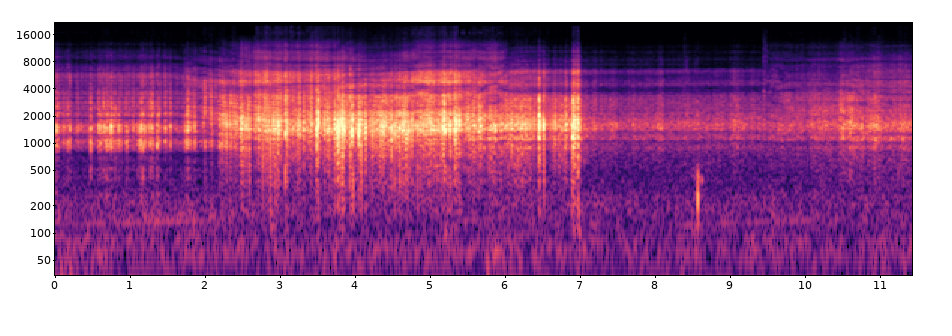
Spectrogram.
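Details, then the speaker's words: 1960 Olympic AM/FM tube tuner, dirty and poor condition, run with light bulb bypassed: loud irregular crackling and rustling swelling then dropping abruptly; suspected silver mica disease, possibly in an IF can, not confirmed. "that really sounds like bad silver Mica disease"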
